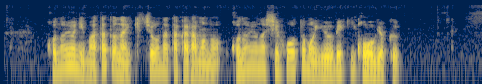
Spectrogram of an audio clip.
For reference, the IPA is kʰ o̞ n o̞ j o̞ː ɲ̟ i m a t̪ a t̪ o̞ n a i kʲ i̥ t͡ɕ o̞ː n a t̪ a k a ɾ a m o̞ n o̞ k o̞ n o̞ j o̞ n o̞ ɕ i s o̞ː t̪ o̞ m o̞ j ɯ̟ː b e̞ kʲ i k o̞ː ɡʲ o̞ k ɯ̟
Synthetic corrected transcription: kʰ o̞ n o̞ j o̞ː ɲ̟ i m a t̪ a t̪ o̞ n a i kʲ i̥ t͡ɕ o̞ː n a t̪ a k a ɾ a m o̞ n o̞ k o̞ n o̞ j o̞ n o̞ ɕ i h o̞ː t̪ o̞ m o̞ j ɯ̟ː b e̞ kʲ i k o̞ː ɡʲ o̞ k ɯ̟

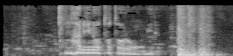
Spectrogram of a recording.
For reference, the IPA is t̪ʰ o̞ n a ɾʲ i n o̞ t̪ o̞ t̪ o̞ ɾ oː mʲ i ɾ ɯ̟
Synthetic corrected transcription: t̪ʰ o̞ n a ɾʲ i n o̞ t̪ o̞ t̪ o̞ ɾ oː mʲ i ɾ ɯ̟

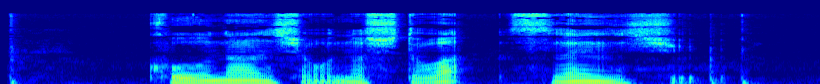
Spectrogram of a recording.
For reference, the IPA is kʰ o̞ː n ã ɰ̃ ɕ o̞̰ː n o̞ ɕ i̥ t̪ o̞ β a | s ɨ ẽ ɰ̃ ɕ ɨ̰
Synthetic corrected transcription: kʰ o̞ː n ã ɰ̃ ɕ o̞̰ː n o̞ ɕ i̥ t̪ o̞ β a | s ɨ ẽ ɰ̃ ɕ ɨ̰

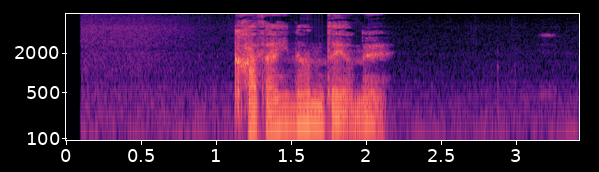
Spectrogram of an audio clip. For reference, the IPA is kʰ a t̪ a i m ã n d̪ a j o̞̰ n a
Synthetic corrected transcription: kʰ a d̪ a i n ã n d̪ a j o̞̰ n e

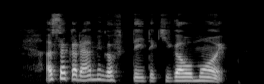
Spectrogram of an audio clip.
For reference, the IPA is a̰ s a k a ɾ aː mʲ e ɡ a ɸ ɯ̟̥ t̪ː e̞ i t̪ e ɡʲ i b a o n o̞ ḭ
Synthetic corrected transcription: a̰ s a k a ɾ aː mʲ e ɡ a ɸ ɯ̟̥ t̪ː e̞ i t̪ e kʲ i ɡ a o m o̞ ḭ

